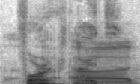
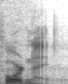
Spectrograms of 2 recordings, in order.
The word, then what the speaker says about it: Fortnite: Fork knife? Did you say fork knife? It's actually pronounced Fortnite.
